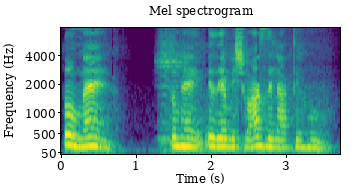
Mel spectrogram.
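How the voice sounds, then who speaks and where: A woman teacher reads verse aloud and then explains it in simple words. She speaks at a slow, unhurried pace and at a middling pitch. A faint hiss runs under the recording. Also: level tone. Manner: recites verse lines, then explains them in plain Hindi. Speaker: Hindi teacher. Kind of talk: recorded lecture explaining poetry.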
